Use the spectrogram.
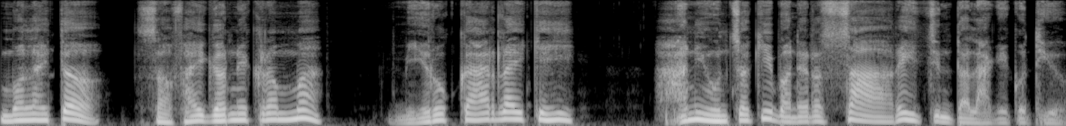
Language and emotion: Nepali, fearful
